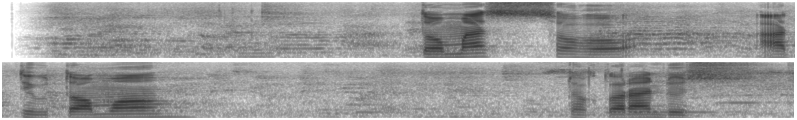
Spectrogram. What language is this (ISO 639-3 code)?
jav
